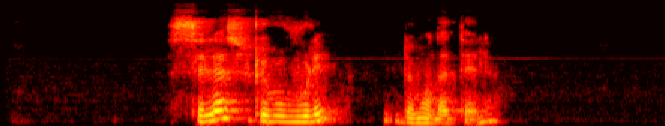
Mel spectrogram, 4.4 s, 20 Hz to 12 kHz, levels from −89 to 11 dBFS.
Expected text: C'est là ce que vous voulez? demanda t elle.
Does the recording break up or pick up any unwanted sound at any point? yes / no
no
